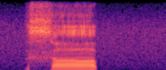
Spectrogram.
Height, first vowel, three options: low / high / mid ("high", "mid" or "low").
low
